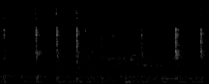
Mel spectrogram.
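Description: Stylus tapping and clicking against a tablet surface while writing by hand: about six faint, sharp clicks at an irregular pace.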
